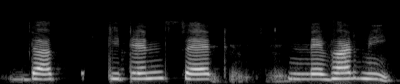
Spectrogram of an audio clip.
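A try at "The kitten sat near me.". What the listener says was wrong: Near. near. Yes, never is not the right answer. Near.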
